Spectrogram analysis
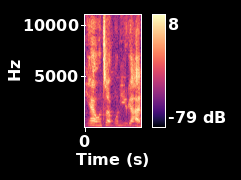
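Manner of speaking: high, quiet mocking voice of the guy; guy at the window. Salesman mimics the guy at the window, high and quiet. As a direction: talk up high like a lazy guy behind glass.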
